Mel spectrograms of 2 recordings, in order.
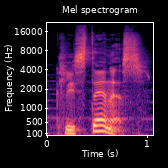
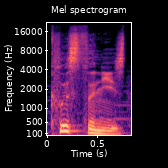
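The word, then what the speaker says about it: Cleisthenes: The man we call the father of democracy was also an Alcmaeonid, Clisthenes, or Clisthenes, depending on what pronunciation you go for.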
